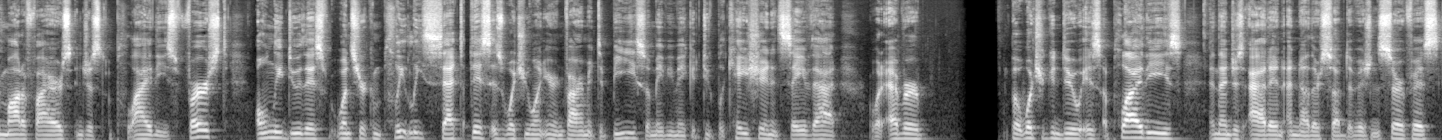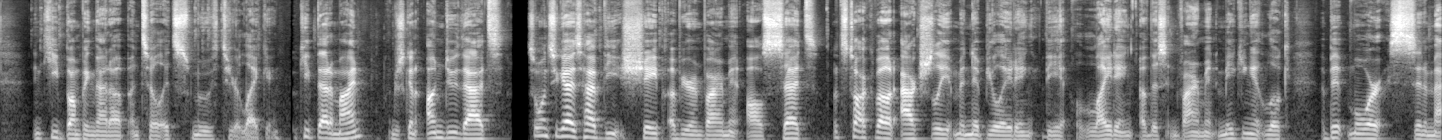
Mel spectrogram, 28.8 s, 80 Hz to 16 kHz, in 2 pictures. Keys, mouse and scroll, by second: 3.3-3.9 scroll down 1, 3.9 middle click, 10.0-10.7 drag, 11.0-11.4 drag, 11.8-13.1 drag, 14.5 click, 16.0 click, 16.4 click, 16.9-17.3 scroll up 2, 17.3 middle click, 17.3 scroll down 2, 17.7 ctrl+z, 17.9 ctrl+z, 18.0 ctrl+z, 18.3 ctrl+z, 18.4 ctrl+z, 18.6 ctrl+z, 18.7 ctrl+z, 18.9 ctrl+z, 19.2 ctrl+z, 19.7-22.5 drag, 22.7 middle click, 22.7 click, 22.9-24.7 middle drag, 24.9-25.9 shift+middle drag, 26.7-27.1 scroll down 2, 27.3 scroll up 1, 27.7-28.5 middle drag, 28.7 scroll down 2.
